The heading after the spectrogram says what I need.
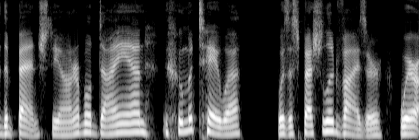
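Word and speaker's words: Humetewa: Before being appointed to the bench, the Honorable Diane Humatewa was a special advisor where I work, and our paths crossed a time or two. Her name is pronounced I am Diane Humitiwa.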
